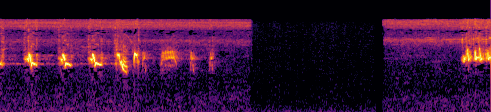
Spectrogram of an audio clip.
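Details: Northern mockingbird singing a series of short, varied chirped phrases, broken by an abrupt silence before a final burst of rapid notes.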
